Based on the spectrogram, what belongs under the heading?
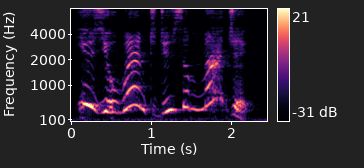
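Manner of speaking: high, loud shout across the water; loud urgent high call. Acted. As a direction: shout it out to sea. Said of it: "Missus Elf shouts".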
